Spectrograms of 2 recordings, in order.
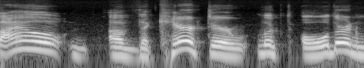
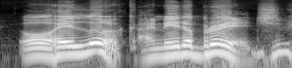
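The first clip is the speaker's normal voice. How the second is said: louder, put-on French accent; 5 dB louder than usual. Reading out a message someone sent, redoing it in a French accent. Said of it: "it's more of a French".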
